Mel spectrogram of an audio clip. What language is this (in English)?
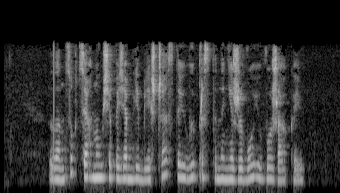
Belarusian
